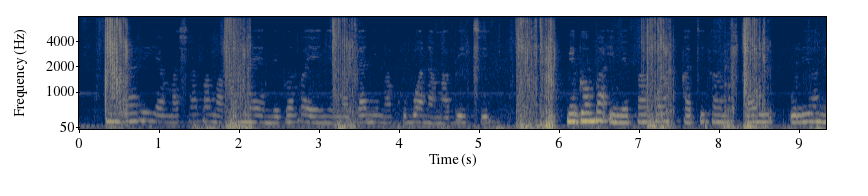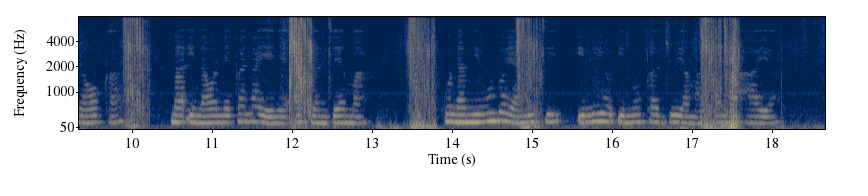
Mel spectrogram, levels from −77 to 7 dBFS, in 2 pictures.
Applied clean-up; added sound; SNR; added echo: none; Tearing; 1 dB; none.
